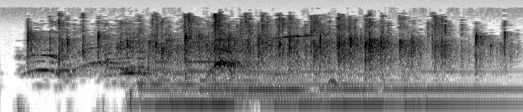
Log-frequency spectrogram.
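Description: An audience applauds steadily for about five seconds, a dense, even wash of many hands clapping, with a sustained low humming tone joining underneath after the first second.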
